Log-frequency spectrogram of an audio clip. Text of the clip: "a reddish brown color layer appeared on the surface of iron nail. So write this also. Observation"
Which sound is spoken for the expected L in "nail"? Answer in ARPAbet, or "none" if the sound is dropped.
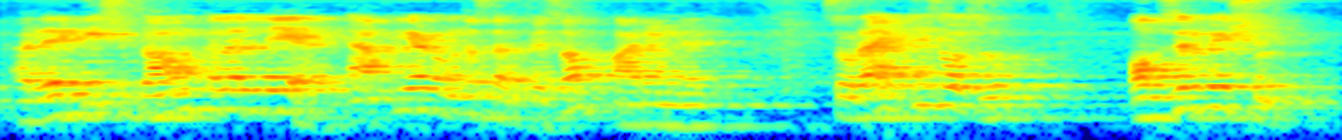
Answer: N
